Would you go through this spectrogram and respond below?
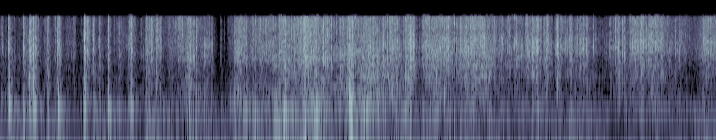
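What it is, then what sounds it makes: Metallic foil sheet being crinkled. A silver metallic foil sheet lies flat on a cloth, its folds visible, as fingertips crinkle and scratch it. Sharp, bright crinkles snap in quick bursts for the first couple of seconds, then give way to a denser, louder, continuous crackling scratch. The sound is almost all high-frequency, with very little low end.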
